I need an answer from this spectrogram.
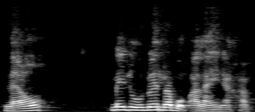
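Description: A man's voice: a little high, animated, a little fast, dark tone, lo-fi sound. A man telling a ghost story in a casual, chatty way, with many fillers and repeats, on a live show. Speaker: guest storyteller of ghost stories.

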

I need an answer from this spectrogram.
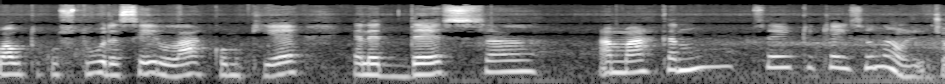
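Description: A young Brazilian vlogger with a Brazilian Portuguese accent chats casually to camera in a small room during a haul video, holding her thrift finds up close. She talks in a chatty way with many fillers. Her voice is medium-pitched, and there's slight background noise.

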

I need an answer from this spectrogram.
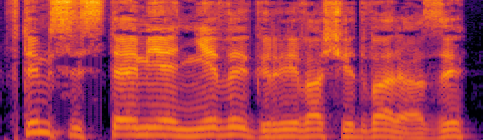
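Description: A male audiobook narrator voicing a dignified old man who gives grave, calm advice. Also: medium pitch, normal speed, dry recording, studio quality, natural voice. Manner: grave, advising.

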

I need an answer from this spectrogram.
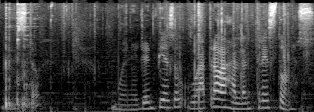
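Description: A woman teaching a step-by-step craft demonstration, checking in often with a quick "ready?" between steps. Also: mid-range voice, over loud music. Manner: checks in with a frequent "¿listo?". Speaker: craft instructor.

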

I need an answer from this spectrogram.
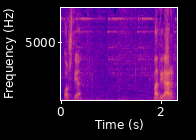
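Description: Excitable male streamer with a runny nose, sweary, swings wildly up and down in pitch, faint music behind. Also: takes it slowly. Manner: excitable, swears constantly, shouts at the game. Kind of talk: live gaming stream commentary.

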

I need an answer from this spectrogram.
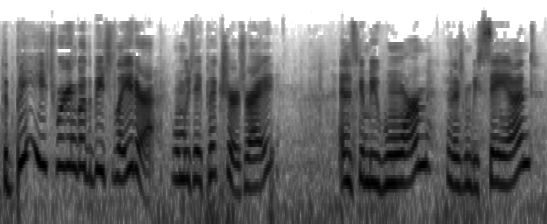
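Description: Young mother, family vlog, high-pitched, animated and encouraging; faint background noise. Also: quick pace. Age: young adult. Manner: upbeat, coaxing a toddler. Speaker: vlogger mom. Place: resort pool and hotel hallway.

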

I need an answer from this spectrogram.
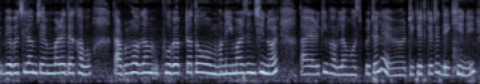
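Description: A woman's voice: high voice, warm tone, a little hiss or hum. A young woman with a Bengali accent, chatting casually through her day while unwell, with many fillers. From West Bengal, India. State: unwell with stomach pain. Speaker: vlogger. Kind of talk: casual vlog narration. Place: at home and out and about.

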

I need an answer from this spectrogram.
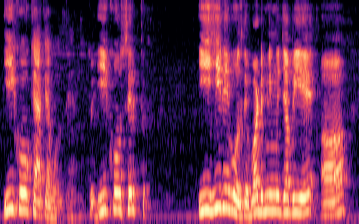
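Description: In a video lesson, a man with a Hindi accent teaches English pronunciation in a high-pitched, animated voice. He repeats words slowly and addresses the viewers as friends.

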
